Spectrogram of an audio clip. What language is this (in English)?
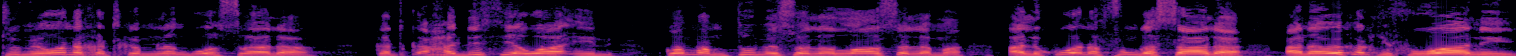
Swahili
